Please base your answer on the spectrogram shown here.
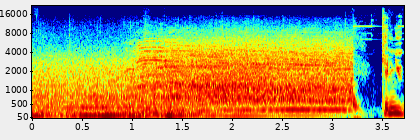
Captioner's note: crowd cheering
